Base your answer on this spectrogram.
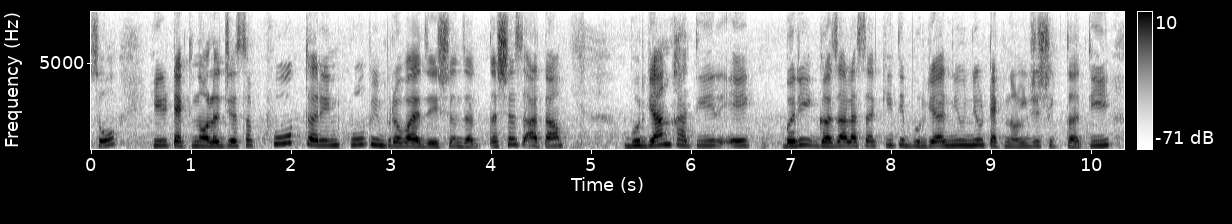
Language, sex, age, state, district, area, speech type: Goan Konkani, female, 18-30, Goa, Ponda, urban, spontaneous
